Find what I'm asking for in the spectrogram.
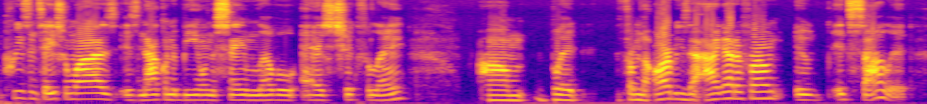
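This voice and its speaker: A man casually reviewing fast food for his vlog, easygoing and repetitive, with frequent ums. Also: fairly high pitch, a bit bright, poor audio. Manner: easygoing, repeats himself, lots of ums and "me personally".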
